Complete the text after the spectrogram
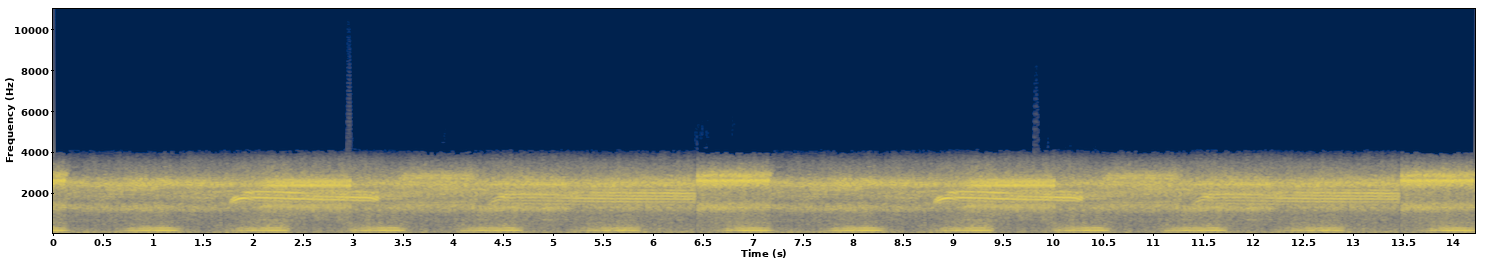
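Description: An American bullfrog gives deep, short croaks about once a second, calling to attract a mate.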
